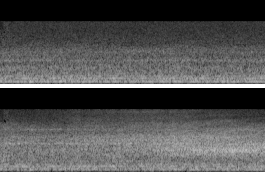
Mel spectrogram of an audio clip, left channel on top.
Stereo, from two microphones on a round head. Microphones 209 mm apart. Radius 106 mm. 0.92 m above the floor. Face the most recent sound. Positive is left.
No sound to turn to.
